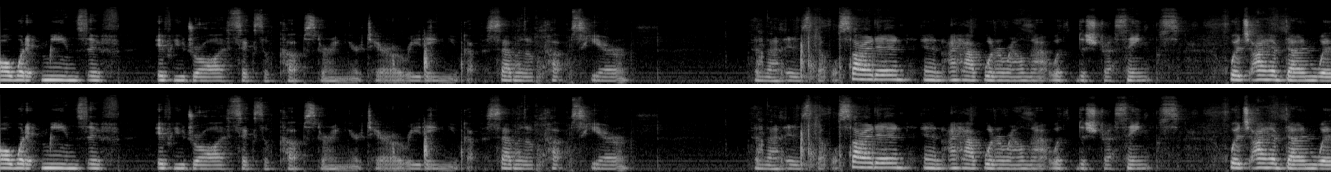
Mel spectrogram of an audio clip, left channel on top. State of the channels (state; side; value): identical; both; correlation 1.00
